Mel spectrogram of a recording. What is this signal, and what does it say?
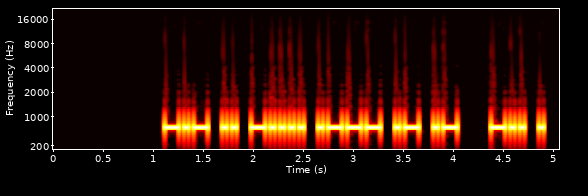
Morse code, heard as a keyed tone, about 25 wpm, 700 Hz. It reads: KI6JAA DE
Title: USA Callsign DE Callsign 25wpm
